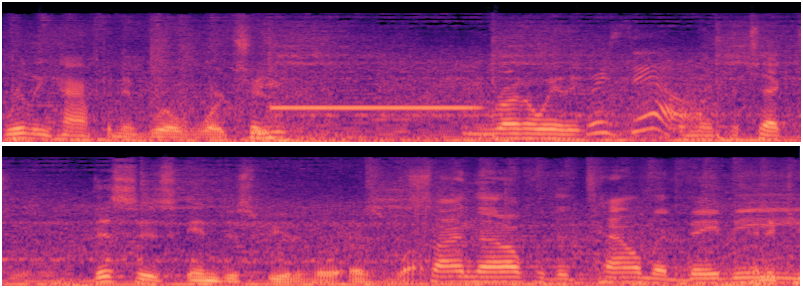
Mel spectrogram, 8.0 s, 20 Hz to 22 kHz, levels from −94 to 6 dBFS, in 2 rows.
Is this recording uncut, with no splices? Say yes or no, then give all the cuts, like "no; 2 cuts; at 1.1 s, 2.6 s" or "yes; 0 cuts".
yes; 0 cuts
